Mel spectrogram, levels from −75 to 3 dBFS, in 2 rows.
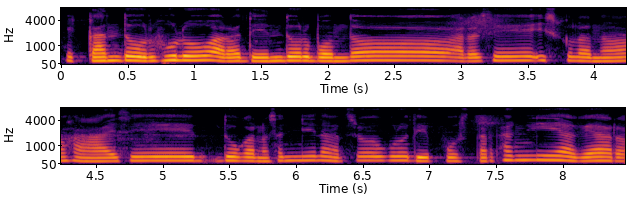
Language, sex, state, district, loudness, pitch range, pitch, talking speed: Chakma, female, Tripura, Unakoti, -16 LUFS, 190-215 Hz, 205 Hz, 155 wpm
